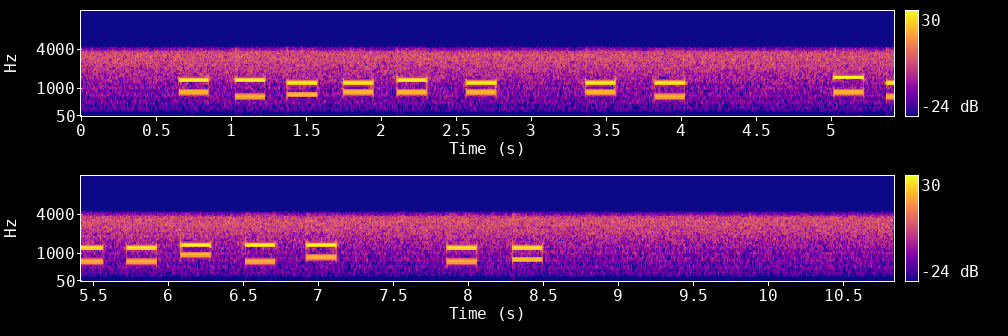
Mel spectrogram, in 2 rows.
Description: DTMF, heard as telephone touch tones, dialled by hand, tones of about 200 ms, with phone line noise. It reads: 824787 71 911028 14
